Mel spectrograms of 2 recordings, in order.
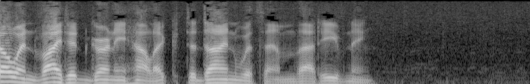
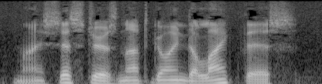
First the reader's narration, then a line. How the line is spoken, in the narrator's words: Romber muttered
